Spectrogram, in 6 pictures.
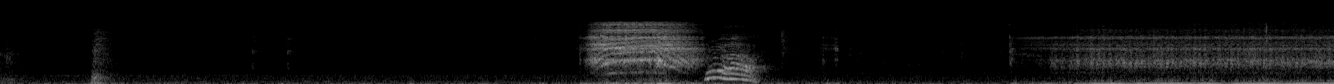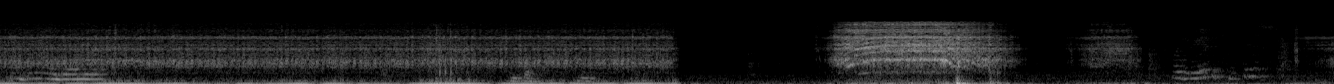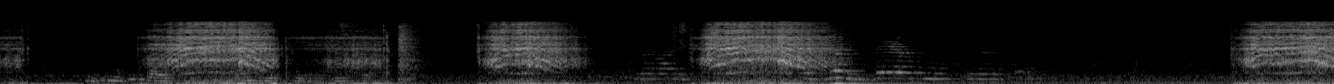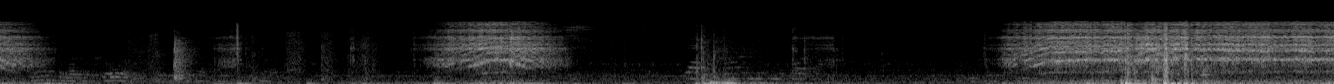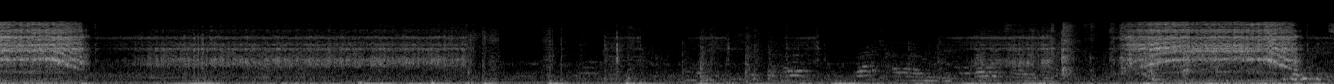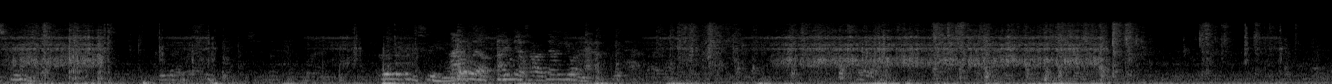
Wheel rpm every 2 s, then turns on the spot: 0, 0, 10, 40, 0, 20, 30, 30, 30, 30, 20, 50, 10, 0, 50, 30, 30, 40, 0, 50, 10, 0, 30, 0, 0, 130, 150, 40, 30, 10, 0, 10, 100, 30, 0, 10, 0, 20, 20, 0.
10-20 54-58 66-68 74-78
